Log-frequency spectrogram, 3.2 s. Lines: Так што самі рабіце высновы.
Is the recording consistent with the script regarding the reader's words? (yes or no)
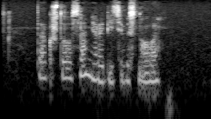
yes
